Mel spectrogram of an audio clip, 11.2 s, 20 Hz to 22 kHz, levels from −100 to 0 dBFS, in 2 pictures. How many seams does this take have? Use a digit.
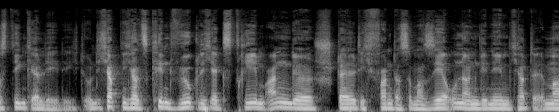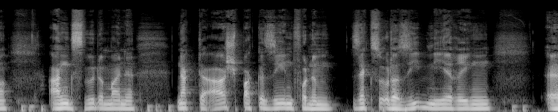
1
